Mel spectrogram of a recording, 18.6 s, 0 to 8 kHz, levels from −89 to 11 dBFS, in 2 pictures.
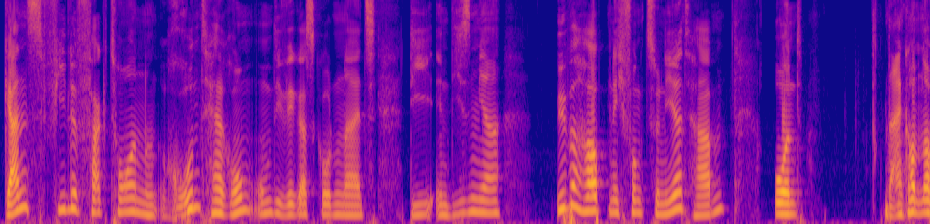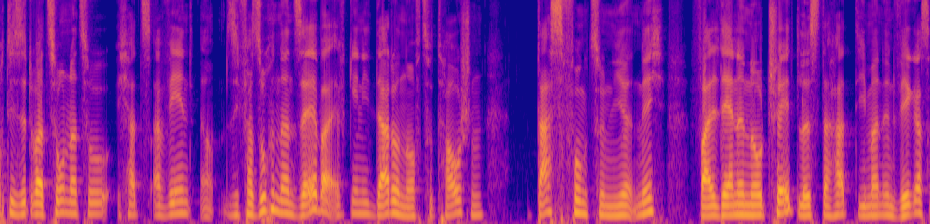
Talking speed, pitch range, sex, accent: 155 wpm, 120-150 Hz, male, German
